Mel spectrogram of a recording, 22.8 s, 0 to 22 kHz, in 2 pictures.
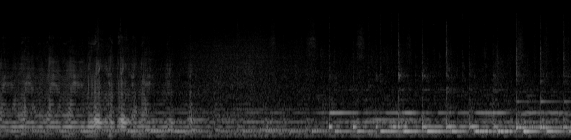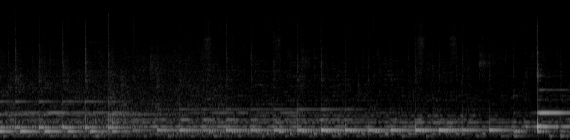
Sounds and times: Didgeridoo: 0.0s - 22.8s.

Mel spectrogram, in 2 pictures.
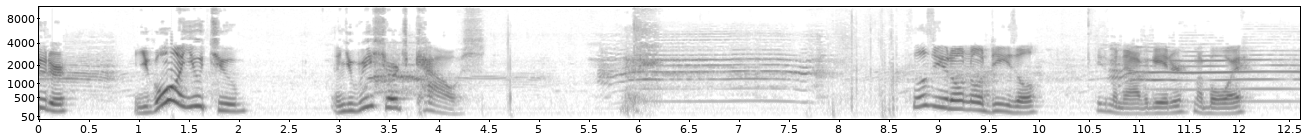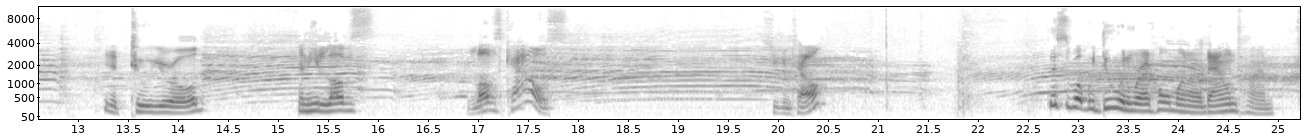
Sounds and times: Speech: 1.0s - 2.1s, 3.0s - 4.5s, 8.7s - 12.1s, 13.3s - 14.3s, 16.8s - 17.9s, 19.9s - 20.5s, 22.7s - 25.0s
Domestic animals, pets: 14.3s - 16.9s, 17.7s - 19.9s, 20.5s - 22.7s, 24.8s - 25.2s.

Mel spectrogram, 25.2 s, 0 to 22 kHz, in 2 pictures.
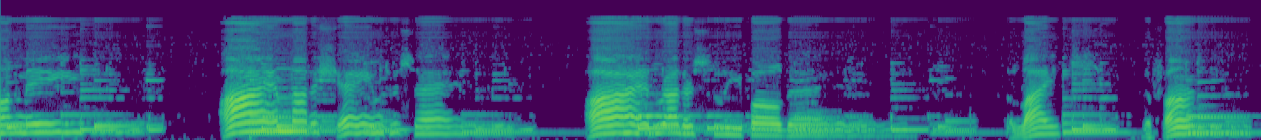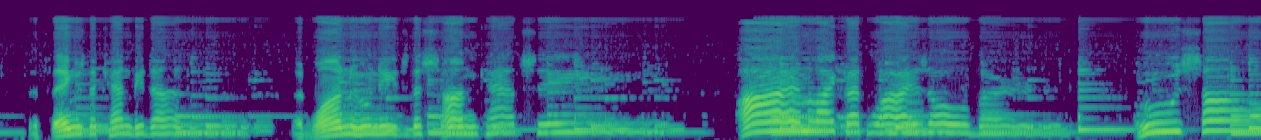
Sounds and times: Music: 0.0s - 25.2s.

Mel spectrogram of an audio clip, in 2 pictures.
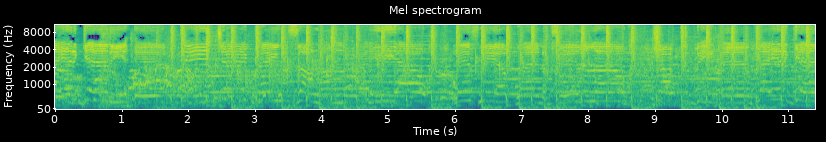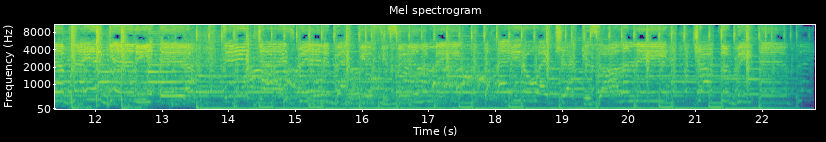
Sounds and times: Music: 0.0s - 22.8s.

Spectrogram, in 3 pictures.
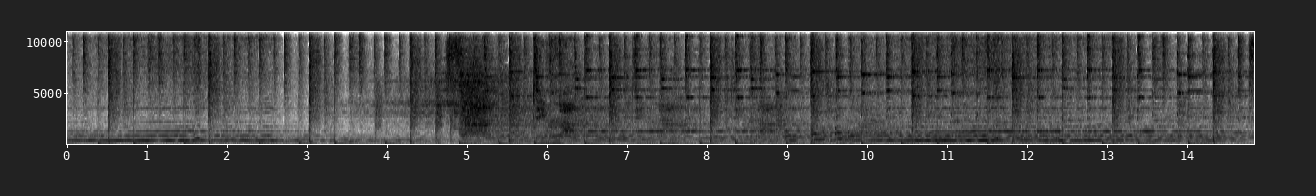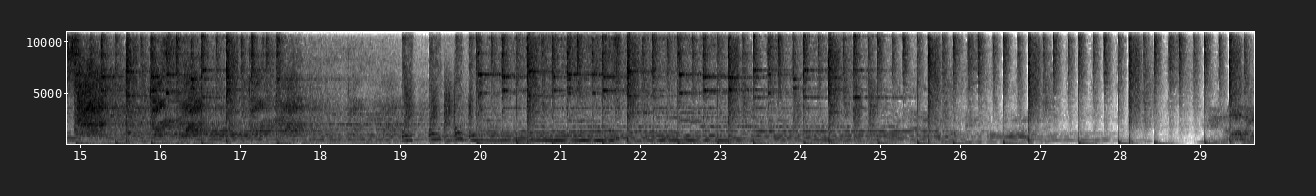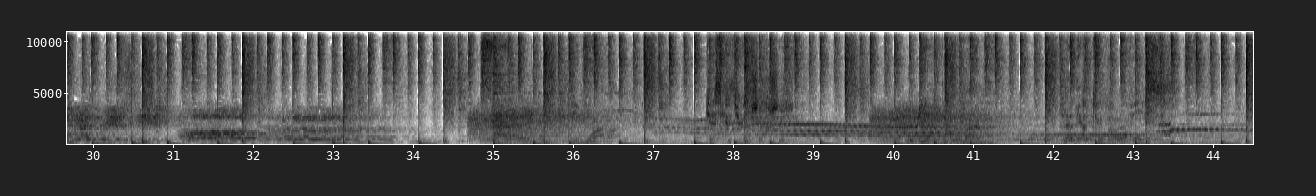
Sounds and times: Music: 0.0s - 44.5s.

